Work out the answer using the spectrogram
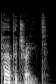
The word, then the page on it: perpetrate: British English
